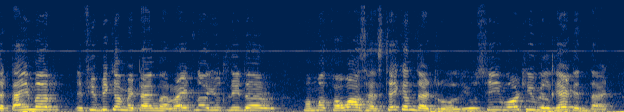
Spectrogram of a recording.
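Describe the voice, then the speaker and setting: Noticeable background noise fills the clip. Over it, the words come out very fast. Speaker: Toastmasters club officer explaining meeting roles. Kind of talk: educational talk at club meeting.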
